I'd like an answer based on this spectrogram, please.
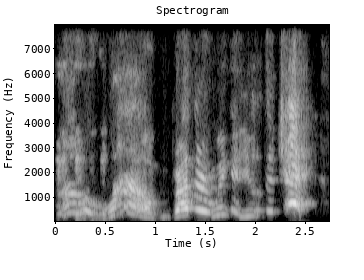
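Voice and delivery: playful, very high-pitched, swooping teasing. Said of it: "We in the clowning".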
